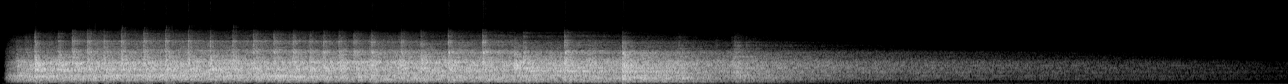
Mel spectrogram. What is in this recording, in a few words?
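Ice Metal Distant, Ambience; Warframe; Corpus Ice Planet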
